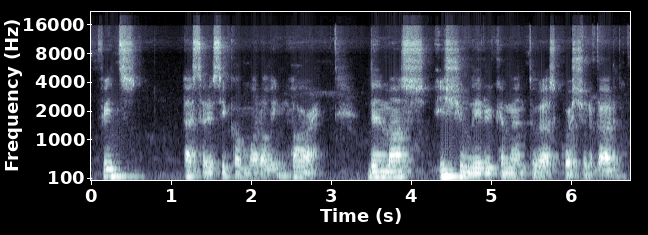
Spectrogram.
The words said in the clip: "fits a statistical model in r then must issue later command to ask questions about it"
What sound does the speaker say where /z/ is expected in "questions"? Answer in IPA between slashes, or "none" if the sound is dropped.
none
